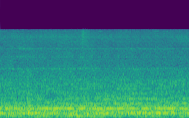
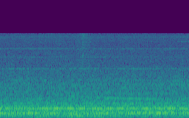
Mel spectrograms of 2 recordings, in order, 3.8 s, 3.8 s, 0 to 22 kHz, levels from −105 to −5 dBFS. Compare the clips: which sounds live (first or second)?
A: second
